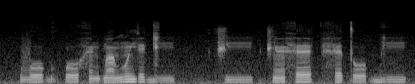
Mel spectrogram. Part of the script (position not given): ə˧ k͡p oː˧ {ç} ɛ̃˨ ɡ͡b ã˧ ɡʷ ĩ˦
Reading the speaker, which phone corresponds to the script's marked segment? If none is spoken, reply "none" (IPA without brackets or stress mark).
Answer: h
